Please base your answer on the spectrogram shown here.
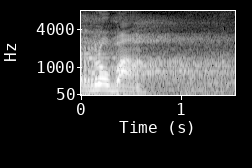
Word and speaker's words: Robin: mística francesa llamada Marta, de apellido Robin, que se pronuncia Robá.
